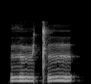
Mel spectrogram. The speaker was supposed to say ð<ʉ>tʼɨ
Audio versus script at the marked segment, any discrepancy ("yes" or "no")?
no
